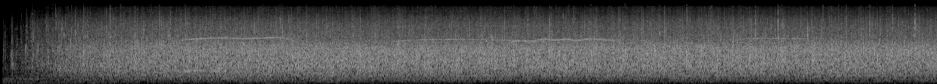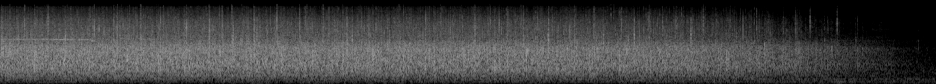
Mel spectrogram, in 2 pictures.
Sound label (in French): Applaudissements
